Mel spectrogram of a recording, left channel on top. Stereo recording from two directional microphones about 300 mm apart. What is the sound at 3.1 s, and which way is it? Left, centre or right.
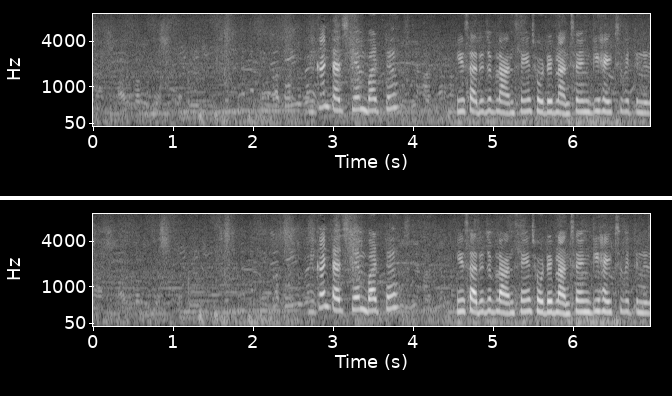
A woman's voice, right.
